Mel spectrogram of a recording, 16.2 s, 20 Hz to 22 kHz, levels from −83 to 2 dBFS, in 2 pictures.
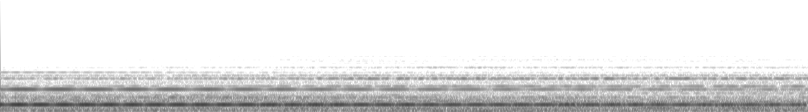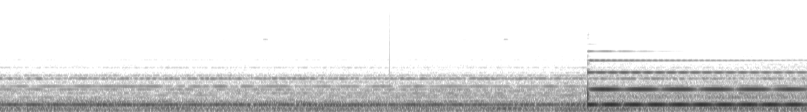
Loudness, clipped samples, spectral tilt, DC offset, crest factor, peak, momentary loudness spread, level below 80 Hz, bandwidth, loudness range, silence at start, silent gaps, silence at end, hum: -28 LUFS; under 0.1%; -8.5 dB/octave; under 0.1%; 16 dB; -10 dBFS; 14 LU; -50 dBFS; 3.6 kHz; 11 LU; 0 s; none; 0 s; none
